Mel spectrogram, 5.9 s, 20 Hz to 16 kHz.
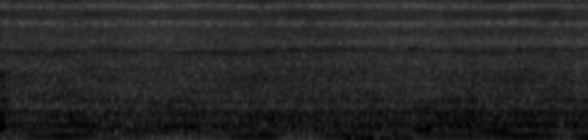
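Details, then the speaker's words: Bissell DigiPro 6900-C canister vacuum (made 2006) with power head on old matted rug: steady roar with low hum surging and dropping every second or so; power head fluctuating, struggling to pick up dog hair. "And I can feel and hear it fluctuating and raising itself up."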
